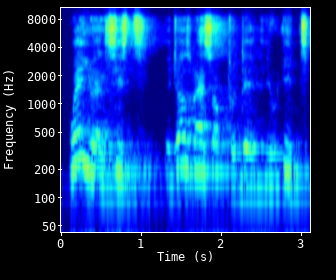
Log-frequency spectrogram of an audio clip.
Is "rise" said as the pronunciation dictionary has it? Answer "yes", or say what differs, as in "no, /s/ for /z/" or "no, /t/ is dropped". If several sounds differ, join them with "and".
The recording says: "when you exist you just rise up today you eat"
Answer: no, /s/ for /z/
